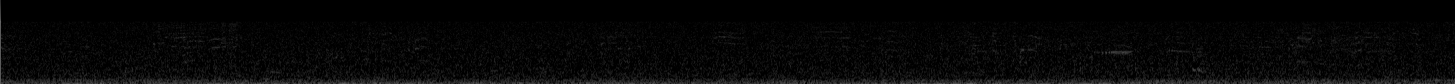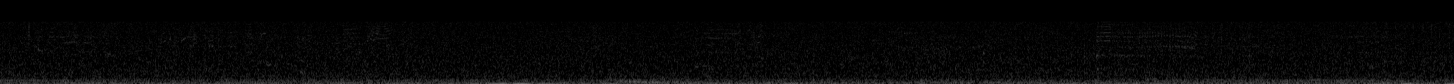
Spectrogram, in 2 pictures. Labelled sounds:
8.2	8.5	Pacific white-sided dolphin, 4.5 to 4.7 kHz
10.9	11.4	Pacific white-sided dolphin, 1.5 to 1.8 kHz
21.5	21.8	Pacific white-sided dolphin, 3.3 to 3.5 kHz

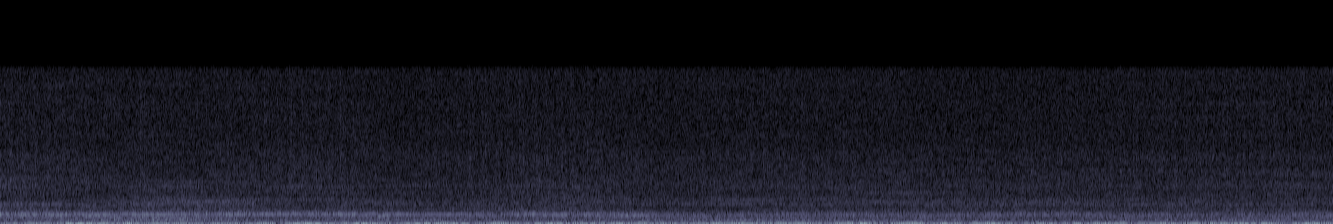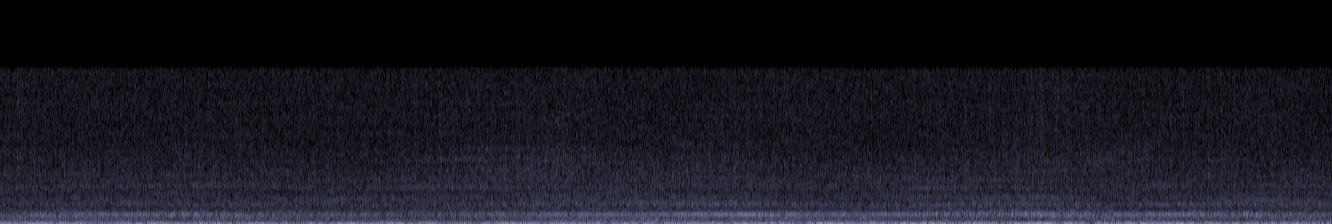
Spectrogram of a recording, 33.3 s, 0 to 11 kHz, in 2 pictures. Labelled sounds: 32.1	32.4	vessel noise, 1.15 to 1.25 kHz

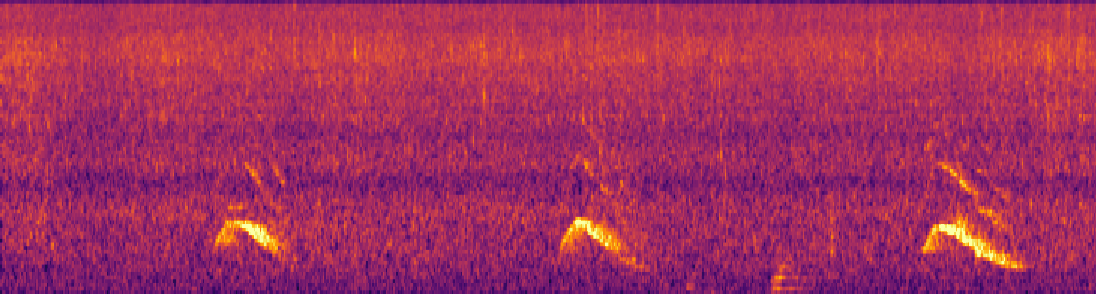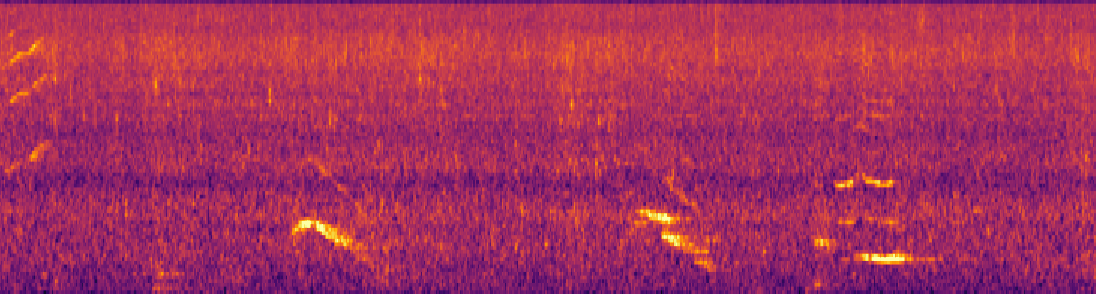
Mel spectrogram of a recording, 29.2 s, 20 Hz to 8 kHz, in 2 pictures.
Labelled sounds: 3.0	3.5	humpback whale, 0.78 to 1.5 kHz
7.6	7.9	humpback whale, 0.78 to 0.84 kHz
12.5	13.3	humpback whale, 0.78 to 1.5 kHz
14.7	15.3	humpback whale, 1.5 to 5.3 kHz
18.6	18.9	humpback whale, 0.78 to 0.88 kHz
23.1	23.8	humpback whale, 0.78 to 1.3 kHz
25.7	26.5	humpback whale, 1.1 to 2.4 kHz

